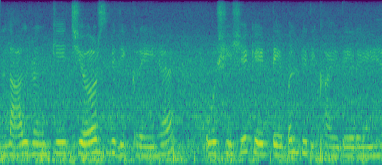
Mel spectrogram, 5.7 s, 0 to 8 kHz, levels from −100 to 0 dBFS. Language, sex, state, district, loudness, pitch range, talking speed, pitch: Hindi, female, Punjab, Pathankot, -15 LUFS, 170-205 Hz, 165 wpm, 180 Hz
